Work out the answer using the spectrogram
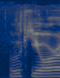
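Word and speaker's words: Ulquiorra: So it's going to be Hollow Ichigo versus, is that Ukiora? Is that how you say it? Yes. Ukiora.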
